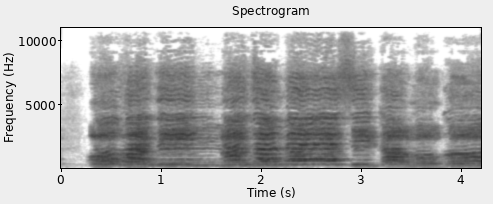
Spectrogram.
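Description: Small mixed choir of women and men singing a cappella, with no instruments, in short phrases separated by brief breaks; the singing resumes just after a moment's pause at the start.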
